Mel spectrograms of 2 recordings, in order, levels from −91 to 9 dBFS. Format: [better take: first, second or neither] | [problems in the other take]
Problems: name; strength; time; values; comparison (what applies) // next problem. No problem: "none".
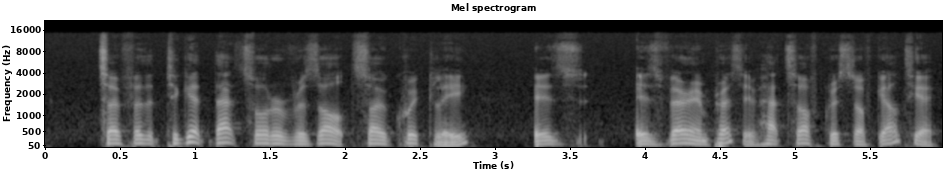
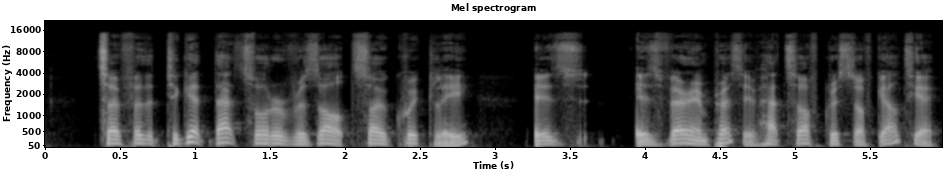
second | hiss; faint; throughout; 30 dB below the speech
